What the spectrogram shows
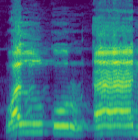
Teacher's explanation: را ساکن سے پہلے پیش ہے اس لیے را پور پڑھا جائے گا۔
